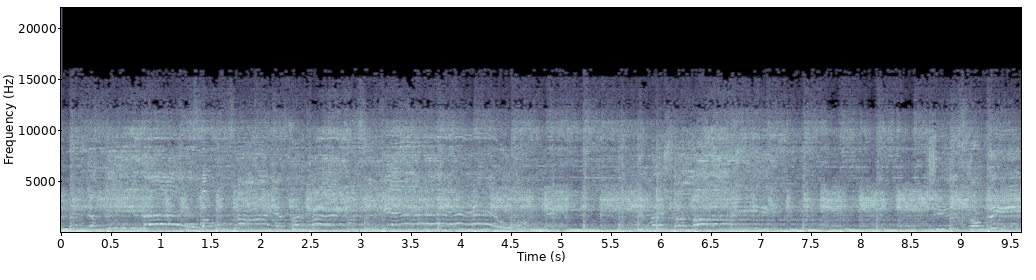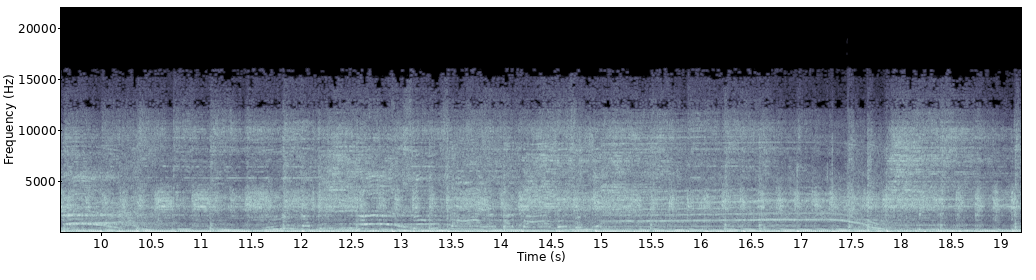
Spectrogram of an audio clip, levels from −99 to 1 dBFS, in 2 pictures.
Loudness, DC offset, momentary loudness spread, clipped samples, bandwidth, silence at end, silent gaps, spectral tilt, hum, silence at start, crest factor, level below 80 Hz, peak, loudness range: -14 LUFS; under 0.1%; 1 LU; under 0.1%; 16 kHz; 0 s; none; -3.5 dB/octave; none; 0 s; 12 dB; -24 dBFS; -2 dBFS; 0 LU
